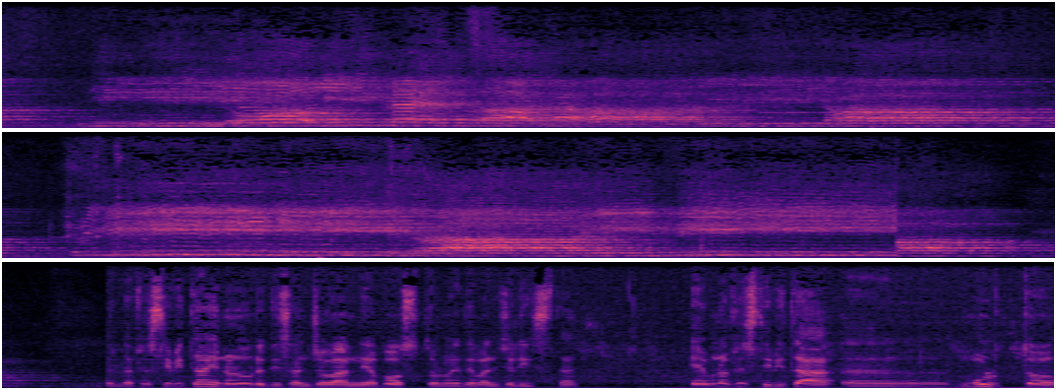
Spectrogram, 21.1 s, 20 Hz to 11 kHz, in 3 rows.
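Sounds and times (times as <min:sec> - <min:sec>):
voices singing liturgical chant: 0:00.0 - 0:14.5.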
